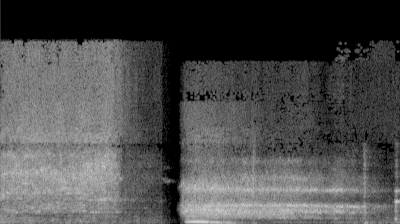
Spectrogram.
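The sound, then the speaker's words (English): A deep inhale taken during a guided breathing exercise: a steady, airy rush of breath lasting a couple of seconds, following an earlier stretch of breath noise and a brief pause, with no talking. “Start just below the belly button. Inhale.”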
